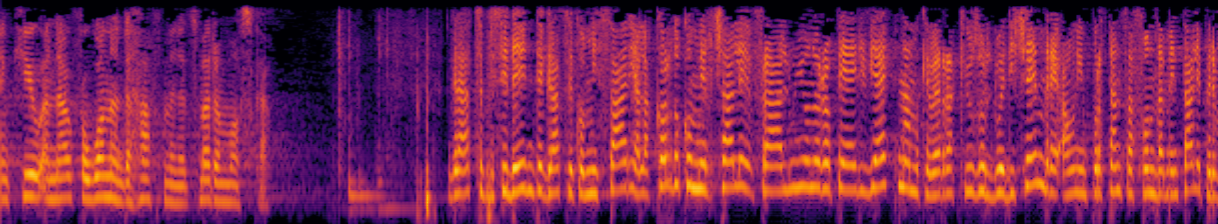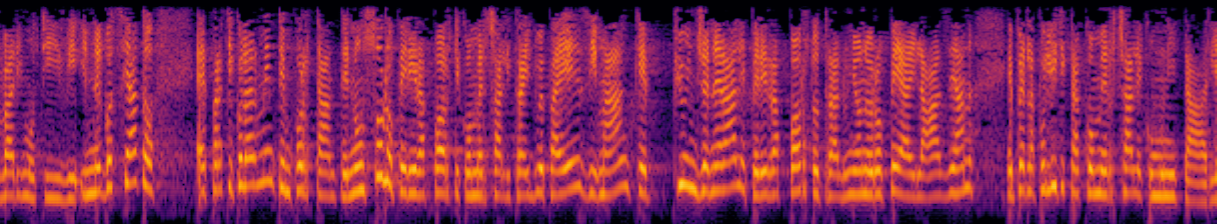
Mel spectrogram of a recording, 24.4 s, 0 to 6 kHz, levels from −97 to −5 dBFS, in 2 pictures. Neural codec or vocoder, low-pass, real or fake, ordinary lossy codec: none; 5.4 kHz; real; none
